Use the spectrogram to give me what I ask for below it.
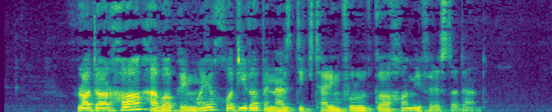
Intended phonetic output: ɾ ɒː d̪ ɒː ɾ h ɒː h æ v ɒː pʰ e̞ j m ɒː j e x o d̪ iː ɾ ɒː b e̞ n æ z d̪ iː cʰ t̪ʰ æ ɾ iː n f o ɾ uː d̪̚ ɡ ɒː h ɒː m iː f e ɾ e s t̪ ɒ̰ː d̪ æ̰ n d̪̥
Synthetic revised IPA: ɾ ɒː d̪ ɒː ɾ h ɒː h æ v ɒː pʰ e̞ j m ɒː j e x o d̪ iː ɾ ɒː b e̞ n æ z d̪ iː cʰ t̪ʰ æ ɾ iː n f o ɾ uː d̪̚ ɡ ɒː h ɒː m iː f e ɾ e s t̪ ɒ̰ː d̪ æ̰ n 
